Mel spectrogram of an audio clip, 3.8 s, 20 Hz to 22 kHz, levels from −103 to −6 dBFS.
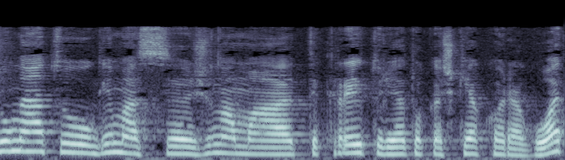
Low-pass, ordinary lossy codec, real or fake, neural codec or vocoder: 10.8 kHz; MP3, 64 kbps; real; none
